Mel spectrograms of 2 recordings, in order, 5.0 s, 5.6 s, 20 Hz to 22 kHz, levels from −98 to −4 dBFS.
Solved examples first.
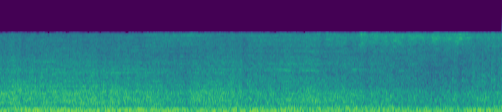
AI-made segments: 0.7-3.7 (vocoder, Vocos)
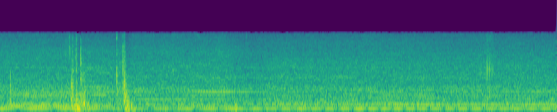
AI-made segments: none

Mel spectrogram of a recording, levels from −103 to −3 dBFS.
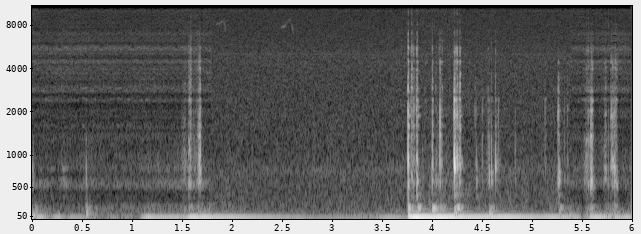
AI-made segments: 0.0-1.8 (codec, SNAC); 5.4-6.0

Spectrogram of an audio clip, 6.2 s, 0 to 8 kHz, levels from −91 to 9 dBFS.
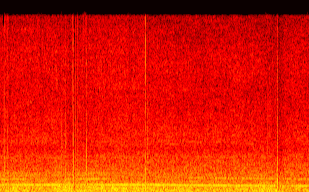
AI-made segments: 0.7-3.3 (autoencoder, DAC-VAE); 5.4-6.2

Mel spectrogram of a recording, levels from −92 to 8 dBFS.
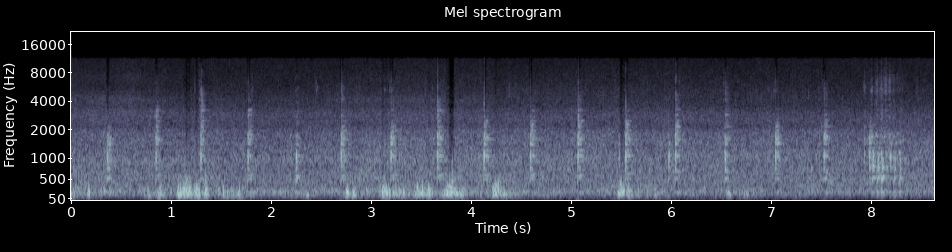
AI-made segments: none

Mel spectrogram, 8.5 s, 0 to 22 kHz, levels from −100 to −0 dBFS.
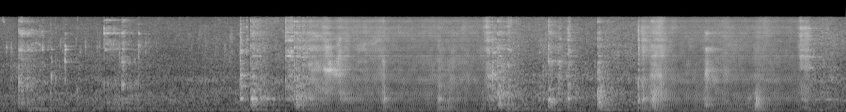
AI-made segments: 3.1-4.9 (vocoder, Vocos); 6.4-8.1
